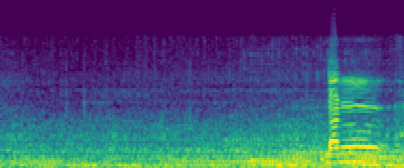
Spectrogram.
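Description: Car cabin noise while driving slowly: a steady low engine-and-road hum that grows slightly louder. A voice starts speaking near the end.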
